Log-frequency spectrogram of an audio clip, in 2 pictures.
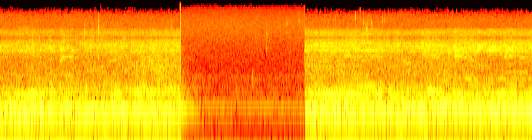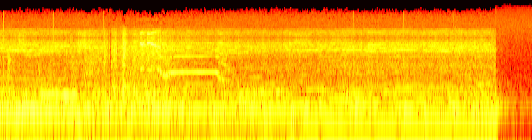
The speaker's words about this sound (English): This one you'll find interesting. Although there's no collision, there's a near collision.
